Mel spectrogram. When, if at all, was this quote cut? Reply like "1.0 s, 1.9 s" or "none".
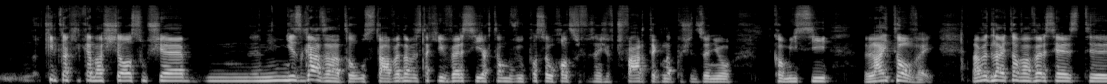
5.8 s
